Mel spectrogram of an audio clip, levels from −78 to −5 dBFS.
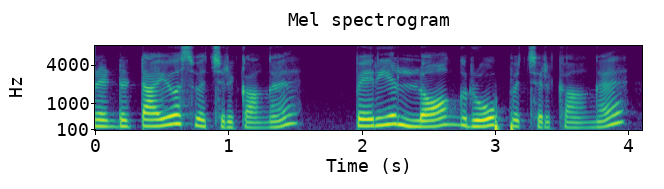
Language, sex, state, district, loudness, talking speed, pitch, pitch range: Tamil, female, Tamil Nadu, Nilgiris, -16 LUFS, 100 wpm, 220 Hz, 195-255 Hz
